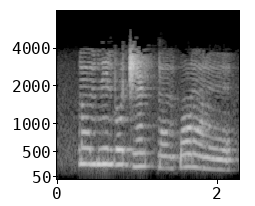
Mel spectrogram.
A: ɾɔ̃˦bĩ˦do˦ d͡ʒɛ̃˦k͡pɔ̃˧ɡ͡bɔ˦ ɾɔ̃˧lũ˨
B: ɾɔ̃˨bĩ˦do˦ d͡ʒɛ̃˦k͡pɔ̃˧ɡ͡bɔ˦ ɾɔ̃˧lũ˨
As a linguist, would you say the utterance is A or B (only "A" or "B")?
A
